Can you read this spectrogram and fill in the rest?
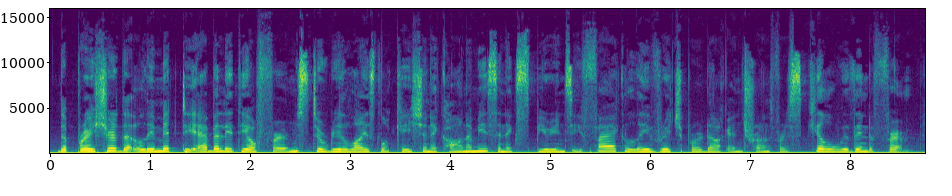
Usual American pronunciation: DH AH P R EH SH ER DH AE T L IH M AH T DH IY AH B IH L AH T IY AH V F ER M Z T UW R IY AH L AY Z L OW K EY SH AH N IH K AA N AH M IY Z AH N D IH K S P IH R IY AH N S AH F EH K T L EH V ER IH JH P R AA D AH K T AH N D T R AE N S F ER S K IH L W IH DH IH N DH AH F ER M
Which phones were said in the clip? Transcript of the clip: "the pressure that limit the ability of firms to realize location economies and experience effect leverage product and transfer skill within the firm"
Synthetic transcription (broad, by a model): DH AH P R EH SH ER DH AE T L IH M AH T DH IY AH B IH L AH T IY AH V F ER M S T UW R IY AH L AY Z L OW K EY SH AH N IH K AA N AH M IY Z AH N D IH K S P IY R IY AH N S AH F EH K T L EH V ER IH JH P R AA D AH K T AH N T R AE N S F ER S K IH L W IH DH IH N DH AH F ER M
